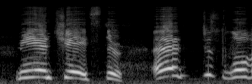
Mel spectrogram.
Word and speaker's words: Manchester: So They really put emphasis on the man.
